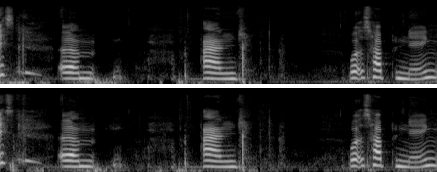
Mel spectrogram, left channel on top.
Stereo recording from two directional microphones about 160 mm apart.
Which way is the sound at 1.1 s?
Centre (ahead or behind).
